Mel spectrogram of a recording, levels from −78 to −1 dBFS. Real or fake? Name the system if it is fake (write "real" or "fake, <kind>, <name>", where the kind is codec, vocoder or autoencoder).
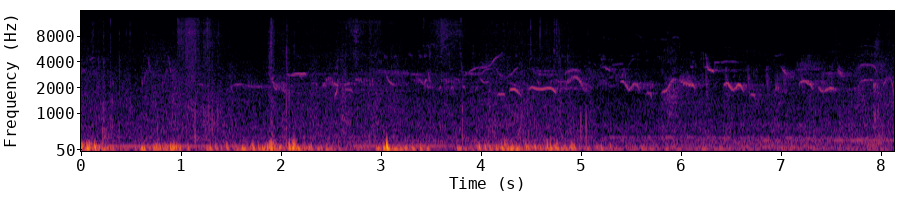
real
